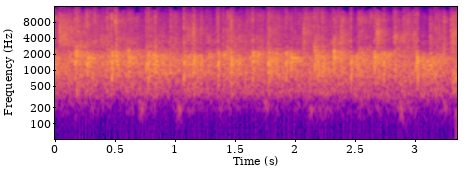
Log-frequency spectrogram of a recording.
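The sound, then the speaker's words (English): Audience applause during a sermon, a dense, steady wash of many hands clapping that stays loud and even for about three seconds. “Give the Lord a hand of applause.”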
